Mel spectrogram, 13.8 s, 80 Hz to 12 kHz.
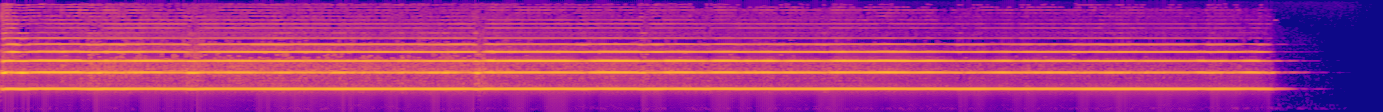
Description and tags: One-shot from Versilian Studios Chamber Orchestra 2: Community Edition sampling project.
Instrument family: Brass
Instrument: Trumpet
Articulation: sustain
Note: E#5
Midi note: 77
Midi velocity (center): 31
Room type: Large Auditorium
Microphone: 2x Rode NT1-A spaced pair, mixed close mics
Performer: Sam Hebert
